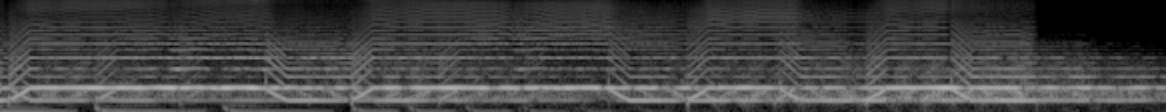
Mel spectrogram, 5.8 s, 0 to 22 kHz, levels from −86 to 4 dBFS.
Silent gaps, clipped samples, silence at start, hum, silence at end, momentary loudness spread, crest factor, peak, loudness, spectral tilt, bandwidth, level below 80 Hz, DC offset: none; under 0.1%; 0 s; none; 0 s; 5 LU; 14 dB; -18 dBFS; -30 LUFS; -1 dB/octave; over 20 kHz; -58 dBFS; under 0.1%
